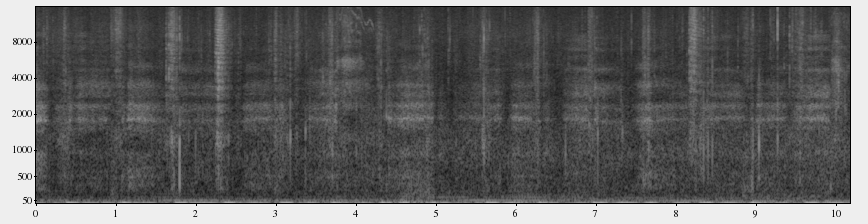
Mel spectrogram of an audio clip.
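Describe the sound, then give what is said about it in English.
Footsteps and heavy breathing while climbing steeply uphill through woodland, on a hill above an old drover's track. The steps fall in a steady, continuous rhythm throughout. “And I'm now climbing through woodland, steeply up Lambert's Castle.”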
